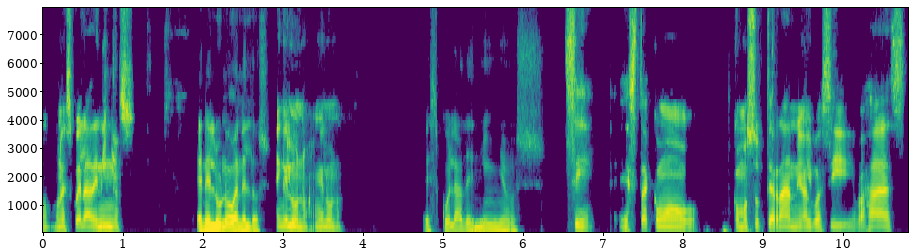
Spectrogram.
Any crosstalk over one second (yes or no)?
no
